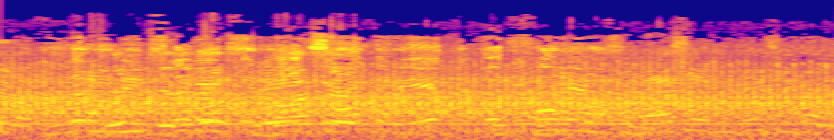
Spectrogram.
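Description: Men's voices talking, not clear enough to make out words, over a steady engine running in the background.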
